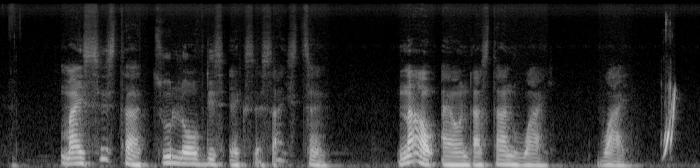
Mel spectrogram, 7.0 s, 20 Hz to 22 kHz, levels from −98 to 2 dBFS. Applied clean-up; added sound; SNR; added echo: none; none; none; none.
